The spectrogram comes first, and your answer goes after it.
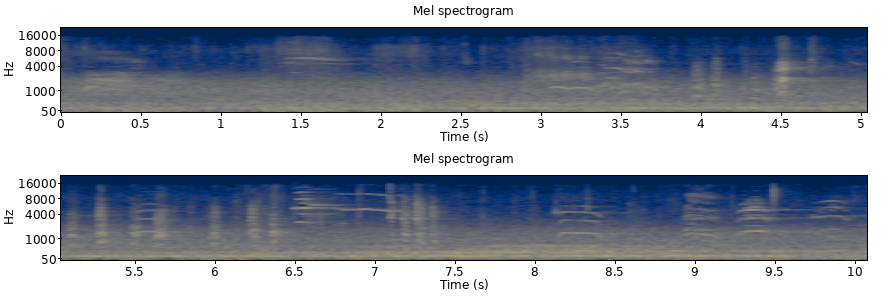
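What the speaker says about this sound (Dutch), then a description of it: "Dit zijn allemaal meeuwen." A flock of gulls calls together, a busy chorus of overlapping squawks and sharp cries of varying distance over a steady ambient rumble, with no talk.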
